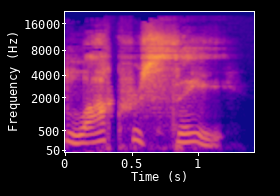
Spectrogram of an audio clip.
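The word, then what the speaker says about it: Le Creuset: But La Crusade, that is how you say it, isn't it? – Yeah.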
